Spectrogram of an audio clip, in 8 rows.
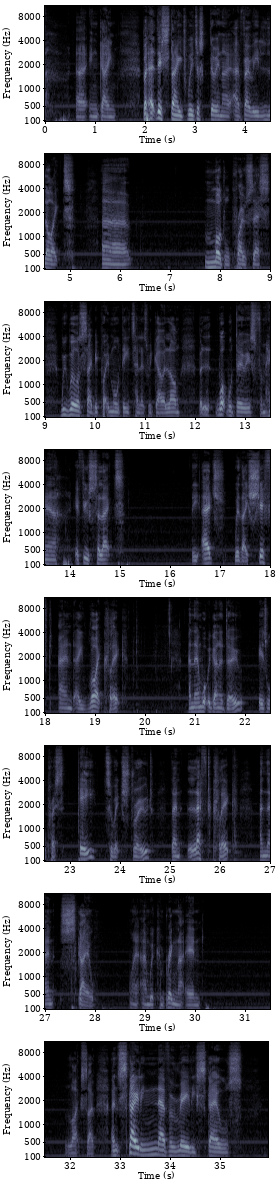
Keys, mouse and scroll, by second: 7.2 middle click, 11.2 KP_1, 12.1 scroll up 2, 12.5 shift+middle click, 13.6 alt+right click, 14.4 middle click, 15.0 a, 16.9 alt+right click, 19.4 middle click, 20.3 KP_1, 21.2 middle click, 22.0 middle click, 23.3 e, 25.6 click, 27.7 s, 32.2 click, 32.6 middle click, 34.0 KP_1, 34.8 shift+middle click.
